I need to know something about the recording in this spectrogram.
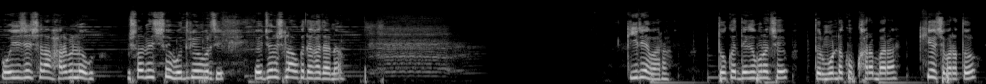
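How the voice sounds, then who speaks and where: A foul-mouthed young village man from a comedy cartoon, put on by a performer, brash and slangy. The voice is high and rattles along quickly over background music. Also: natural voice. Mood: gossipy, suspicious. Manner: crude slangy banter, brash. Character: foul-mouthed young village slacker men, scheming, teasing friends. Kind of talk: comic cartoon dialogue. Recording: music behind the voice.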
